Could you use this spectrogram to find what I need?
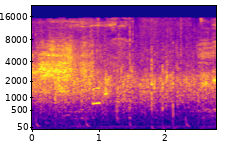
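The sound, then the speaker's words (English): Audience applause welcoming a guest onto a show: a loud, dense, continuous wash of clapping that holds steady for about three seconds. “ladies and gentlemen, boys and girls, put your hands together”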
